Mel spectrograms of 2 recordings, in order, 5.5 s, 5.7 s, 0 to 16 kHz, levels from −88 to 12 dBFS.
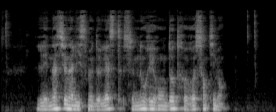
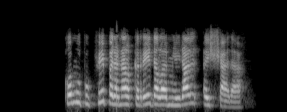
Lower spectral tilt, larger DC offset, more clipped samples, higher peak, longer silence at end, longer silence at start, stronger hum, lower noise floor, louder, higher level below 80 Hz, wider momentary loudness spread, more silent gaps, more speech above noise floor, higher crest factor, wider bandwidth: first, -6.5 dB/octave vs -4 dB/octave; neither; neither; about the same, -4 dBFS vs -2 dBFS; about the same, 1 s vs 0.9 s; second, 0.75 s vs 1.35 s; neither; second, -63 dBFS vs under -90 dBFS; second, -21 LUFS vs -17 LUFS; first, -48 dBFS vs -70 dBFS; about the same, 12 LU vs 11 LU; neither; second, 44 dB vs over 73 dB; about the same, 18 dB vs 16 dB; first, 11 kHz vs 6.8 kHz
